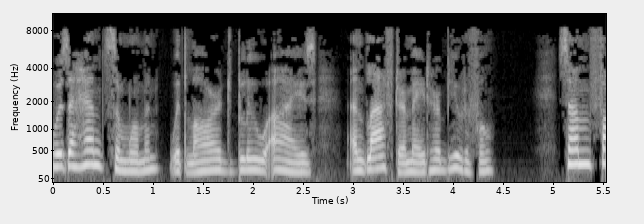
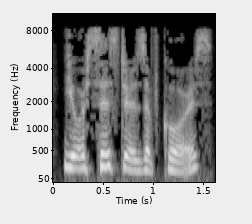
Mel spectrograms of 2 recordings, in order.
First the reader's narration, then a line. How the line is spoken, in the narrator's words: Suranda laughed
